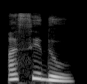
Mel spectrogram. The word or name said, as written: ಅಸಾಧು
